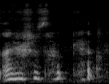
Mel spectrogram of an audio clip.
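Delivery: breathy whispered aside with a laugh. Real, not acted. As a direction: whisper it to yourself, amused.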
